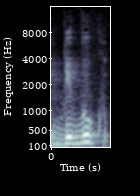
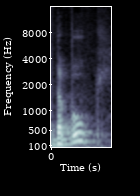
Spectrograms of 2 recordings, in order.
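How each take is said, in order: First: The word 'the' is said with a long 'ee'. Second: The word 'the' is said with a short 'uh'. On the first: The speaker calls it wrong. "अब यह नहीं कि दी book" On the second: The speaker calls it right. "इसका उच्चारण द करते हैं"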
